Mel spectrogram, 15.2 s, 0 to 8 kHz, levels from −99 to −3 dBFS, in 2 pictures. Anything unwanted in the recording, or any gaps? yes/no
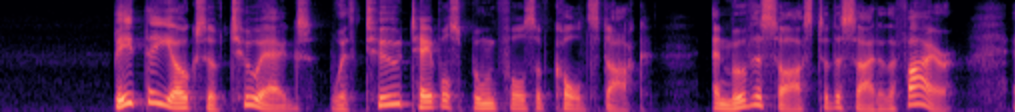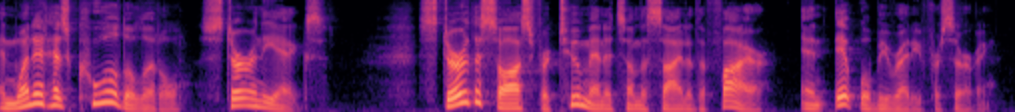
no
